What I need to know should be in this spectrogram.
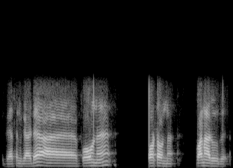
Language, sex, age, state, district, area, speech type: Tamil, male, 45-60, Tamil Nadu, Namakkal, rural, conversation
